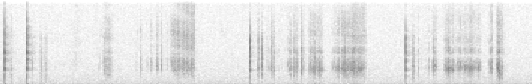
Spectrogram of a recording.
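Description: A small, hollow, empty white seashell is held between the fingers of both hands while fingertips and nails rub and scratch its surface. Sharp, bright clicks cut through short bursts of dry, hissy scratching, all high-pitched with almost no low end.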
